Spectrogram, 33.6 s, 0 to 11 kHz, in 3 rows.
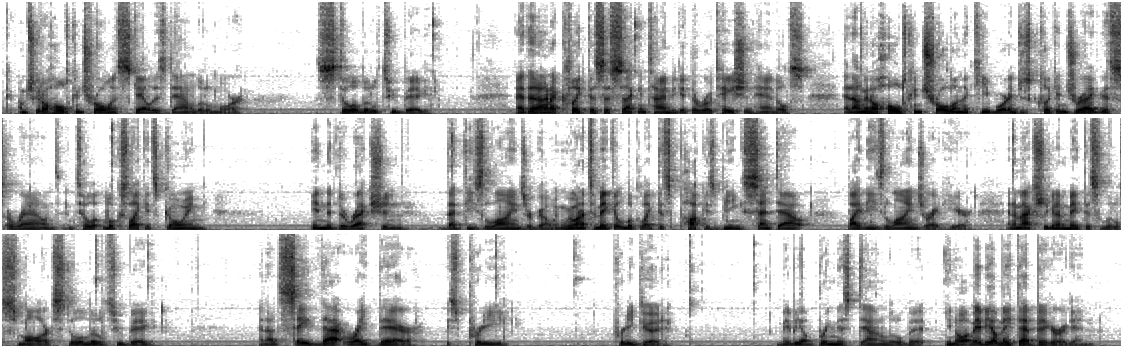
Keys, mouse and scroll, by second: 1.1-4.7 ctrl+drag, 6.3 click, 10.5-12.7 ctrl+drag, 14.7-16.1 drag, 21.5-23.7 ctrl+drag, 24.1-27.3 drag, 27.5 click, 28.9 middle click, 30.1-32.2 drag, 32.7-33.5 ctrl+drag.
